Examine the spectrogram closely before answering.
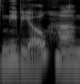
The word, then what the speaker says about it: NIBIO: Yeah, so the institute is abbreviated as NIBIO. That's how it's pronounced in Norwegian.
